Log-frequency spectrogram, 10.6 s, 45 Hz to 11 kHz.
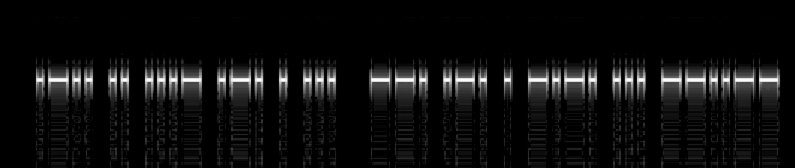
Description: Morse code, heard as a keyed tone, about 15 wpm, 800 Hz. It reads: LIVRES GRECS,
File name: FRANCAIS TEXTE CLAIR 2 VITESSE 14 MOTS MINUTES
